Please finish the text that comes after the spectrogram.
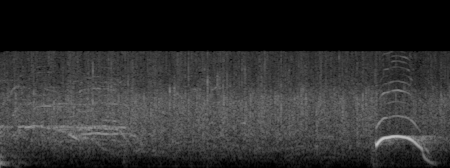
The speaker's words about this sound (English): to the roaring crowd that you would have experienced that very uh, day on stage. So let's give it a listen to now.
